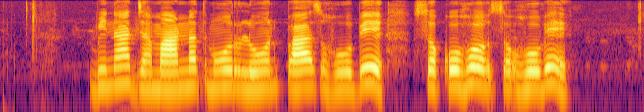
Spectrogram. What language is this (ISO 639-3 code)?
mag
